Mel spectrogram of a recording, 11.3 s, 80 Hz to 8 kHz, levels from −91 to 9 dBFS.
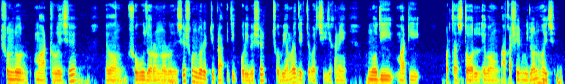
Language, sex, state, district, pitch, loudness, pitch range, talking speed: Bengali, male, West Bengal, Jhargram, 95 Hz, -18 LUFS, 90-105 Hz, 140 wpm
